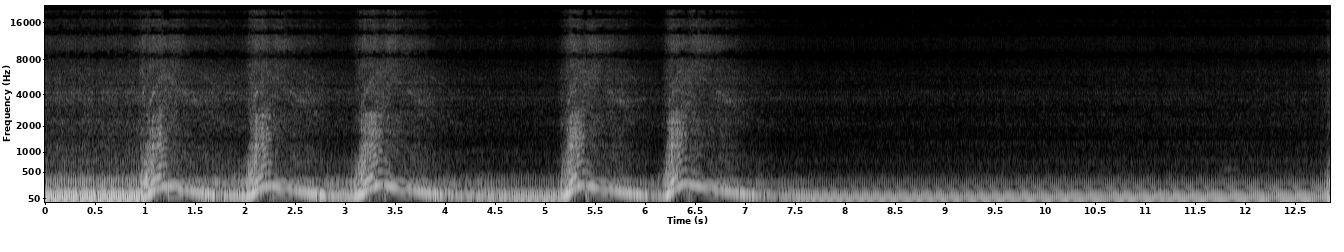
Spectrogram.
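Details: 2015 Kawasaki Z1000 with a newly installed cheap eBay header kit and no catalytic converter: five quick throttle blips, then a lumpy idle with a raspy, puffing note. The exhaust leaks at one side's clamp however it is positioned.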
